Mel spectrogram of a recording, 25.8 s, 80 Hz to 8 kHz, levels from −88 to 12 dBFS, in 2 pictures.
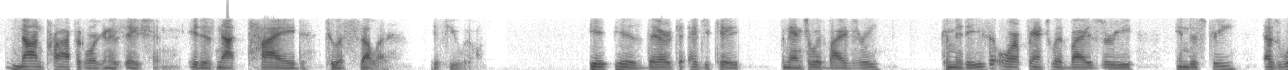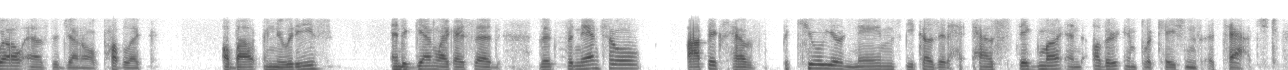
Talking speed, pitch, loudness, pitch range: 120 wpm, 115 Hz, -27 LUFS, 105-125 Hz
